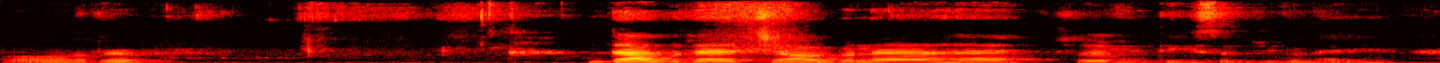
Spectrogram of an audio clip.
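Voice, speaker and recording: A woman's fairly low-pitched voice at a moderate pace, monotone with flat intonation. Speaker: family vlogger, homemaker. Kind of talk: casual vlog talk. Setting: at home.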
